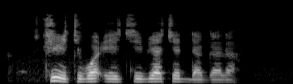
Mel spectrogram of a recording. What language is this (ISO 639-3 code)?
lug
